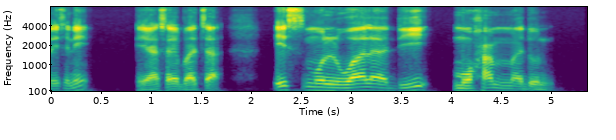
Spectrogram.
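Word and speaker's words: اسم: Saya baca jelas ismu karena dia mengawali kalimat ismu baca i. Ismul waladi Muhammadun. Adapun yang kedua wasmu. Nah, ini hamzahnya tidak dibaca ya. Jadi bukan wa ismul binti Zainabu, bukan ya, tapi wasmul binti Zainabu langsung ya masuk ke sin yang ber yang berharakat sukun di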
